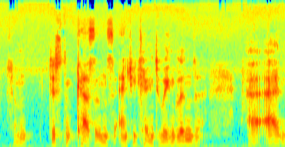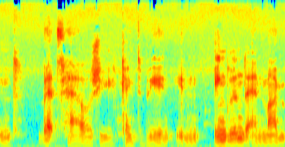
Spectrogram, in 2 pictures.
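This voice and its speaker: Over noticeable background noise, a man with a London accent speaks at a fairly slow pace and fairly low pitch. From East End of London. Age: 70s. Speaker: interviewee recalling radical history. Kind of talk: oral history interview. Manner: halting.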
